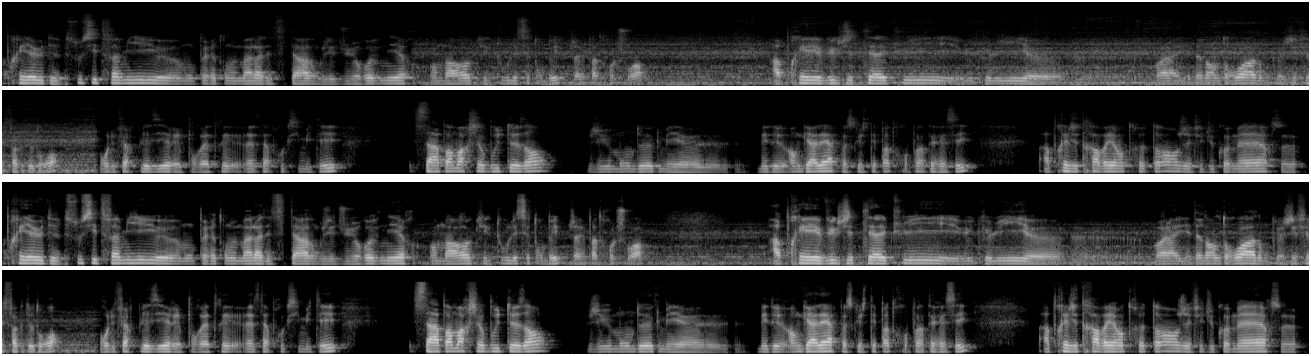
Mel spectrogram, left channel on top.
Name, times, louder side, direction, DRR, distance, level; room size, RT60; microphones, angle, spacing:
voice 1, 0.0-6.4 6.9-7.0 7.7-11.2 11.5-13.6 14.0-16.4 17.2-18.5 18.9-20.3 20.6-23.2 23.4-26.0, right 3 dB, 65° right, 0.8 m, -23 dB
sound 1, 4.1-14.0, left 2 dB, 55° left, 1.0 m, -38 dB
10.5 x 7.6 x 3.6 m
head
